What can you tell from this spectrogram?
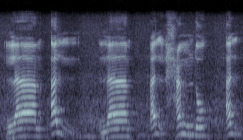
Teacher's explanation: لام کا مخرج زبان کا کنارہ ایک زاحک سے لے کر دوسرے زاحک تک اور اوپر کے دانتوں کے مسوڑے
